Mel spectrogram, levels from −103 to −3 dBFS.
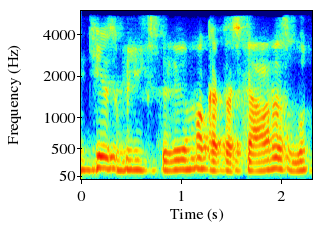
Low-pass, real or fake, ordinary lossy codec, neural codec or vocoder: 5.4 kHz; fake; AAC, 24 kbps; vocoder, 22.05 kHz, 80 mel bands, HiFi-GAN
